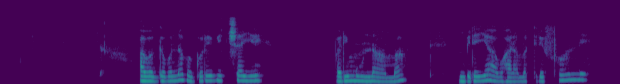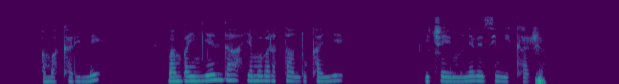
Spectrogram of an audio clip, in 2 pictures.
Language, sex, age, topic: Kinyarwanda, female, 25-35, government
